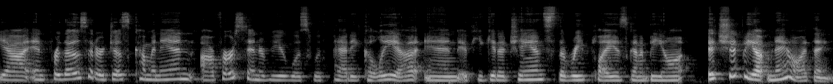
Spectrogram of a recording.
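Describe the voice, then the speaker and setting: A woman's fairly quick, nearly pause-free delivery at a medium pitch, bright and sharp in tone, with ordinary pitch variation and a slight Alabama accent. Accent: slight Southern (Mobile, Alabama). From US South, Mobile, Alabama. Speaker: co-host of online art interviews. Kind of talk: casual live-stream interview. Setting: live online video broadcast.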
